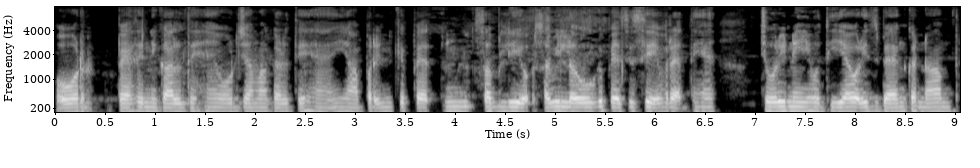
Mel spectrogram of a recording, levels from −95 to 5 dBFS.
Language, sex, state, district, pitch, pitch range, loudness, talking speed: Hindi, male, Uttar Pradesh, Muzaffarnagar, 120 Hz, 115-125 Hz, -16 LUFS, 210 wpm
